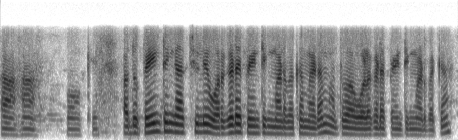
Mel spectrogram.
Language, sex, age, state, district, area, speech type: Kannada, male, 30-45, Karnataka, Chikkamagaluru, urban, conversation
